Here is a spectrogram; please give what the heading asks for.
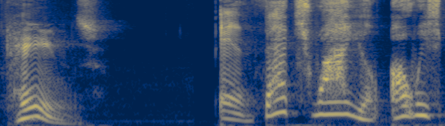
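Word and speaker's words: Keynes: touch their fredman and gouge their ke it's pronounced canes and that's why you'll always be alone you'd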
